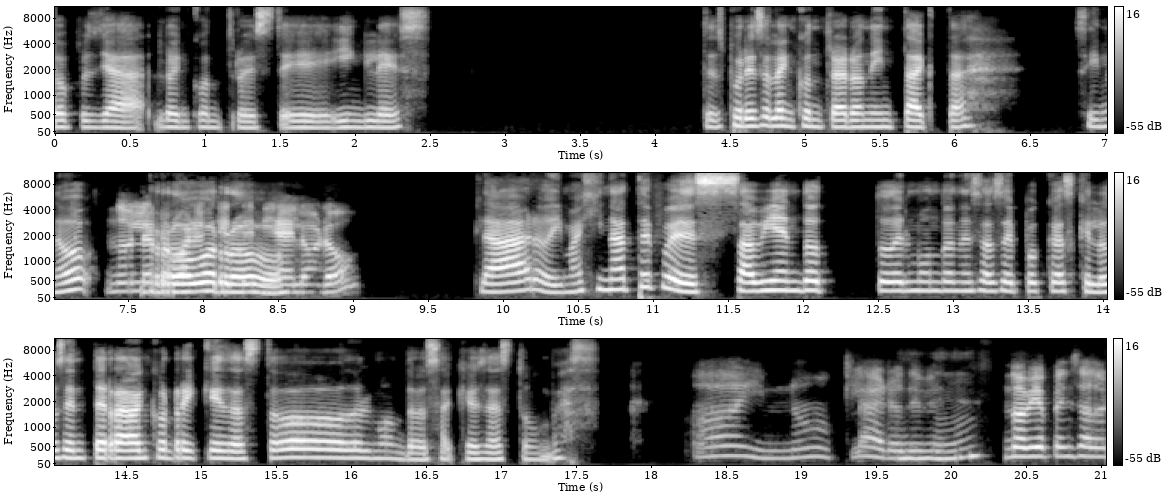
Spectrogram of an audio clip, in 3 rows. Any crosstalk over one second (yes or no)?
yes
